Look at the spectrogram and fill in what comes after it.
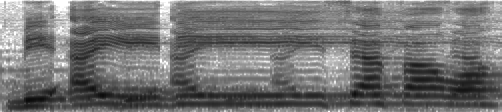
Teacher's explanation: دال کو ایک الف کی مقدار کھینچ کر پڑھیں گے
